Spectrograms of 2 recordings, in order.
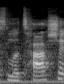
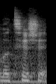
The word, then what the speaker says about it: Latasha: that and I shared I said her name wrong last night it was think of Latasha Edmonds not Leticia Edmond so the top Latasha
